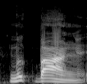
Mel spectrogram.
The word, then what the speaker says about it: mukbang: Mukbang is how I'd want to pronounce that. – Yeah, and I think that's what I said bang. The first time, wasn't it? Or I said muk. – You said muk, yeah. – I did say muk, you're right. – But you got the latter half right.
